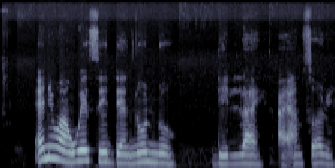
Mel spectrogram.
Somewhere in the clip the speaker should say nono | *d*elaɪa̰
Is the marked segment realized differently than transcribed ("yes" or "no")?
no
